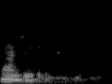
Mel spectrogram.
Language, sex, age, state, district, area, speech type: Nepali, male, 18-30, West Bengal, Darjeeling, rural, conversation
